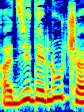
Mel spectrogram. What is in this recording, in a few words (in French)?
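"zitelluccia", Moita Verde (nord)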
